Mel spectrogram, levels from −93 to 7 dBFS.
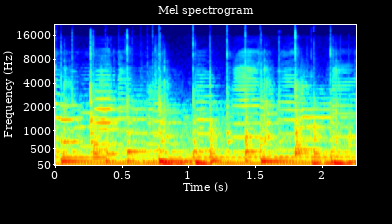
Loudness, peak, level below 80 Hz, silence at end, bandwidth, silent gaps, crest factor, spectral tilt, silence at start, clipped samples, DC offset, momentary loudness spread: -13 LUFS; 0 dBFS; -24 dBFS; 0 s; 10.5 kHz; none; 12 dB; -8 dB/octave; 0 s; under 0.1%; under 0.1%; 4 LU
